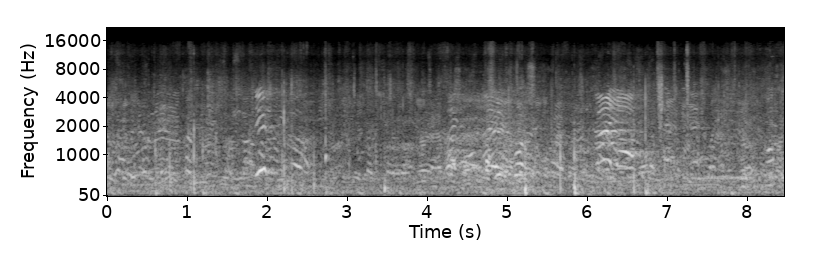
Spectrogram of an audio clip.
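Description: A basketball bouncing now and then on an outdoor hard court, with players' shouts and calls over it.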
